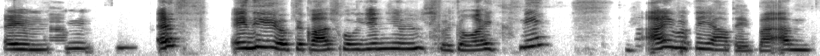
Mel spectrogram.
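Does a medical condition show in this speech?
Yes: cerebral palsy.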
